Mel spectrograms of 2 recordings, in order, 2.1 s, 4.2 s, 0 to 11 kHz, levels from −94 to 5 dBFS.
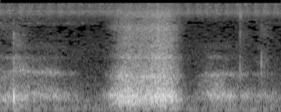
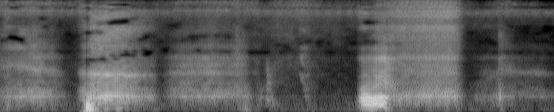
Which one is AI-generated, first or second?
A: second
